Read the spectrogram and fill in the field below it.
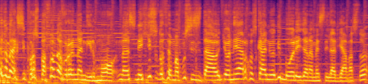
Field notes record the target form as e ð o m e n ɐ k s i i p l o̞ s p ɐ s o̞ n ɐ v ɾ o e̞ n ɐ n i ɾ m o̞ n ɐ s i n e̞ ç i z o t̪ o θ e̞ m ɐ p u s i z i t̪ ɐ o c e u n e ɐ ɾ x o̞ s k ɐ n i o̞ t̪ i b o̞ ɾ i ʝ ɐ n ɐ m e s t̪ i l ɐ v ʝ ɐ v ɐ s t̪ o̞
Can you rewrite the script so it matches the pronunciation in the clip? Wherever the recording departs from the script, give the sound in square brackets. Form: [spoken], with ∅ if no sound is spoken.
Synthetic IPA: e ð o m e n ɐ k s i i p [ɾ] o̞ s p ɐ [θ] o̞ n ɐ v ɾ o e̞ n ɐ n i ɾ m o̞ n ɐ s i n e̞ ç i [s] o t̪ o θ e̞ m ɐ p u s i z i t̪ ɐ o c e [o] n e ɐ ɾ x o̞ s k ɐ n i o̞ t̪ i b o̞ ɾ i ʝ ɐ n ɐ m e s t̪ i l ɐ [ð] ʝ ɐ v ɐ s t̪ o̞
